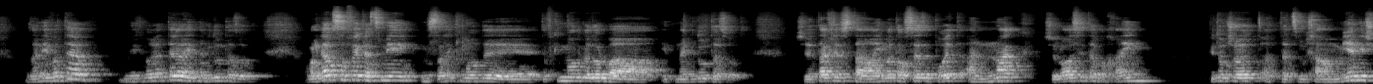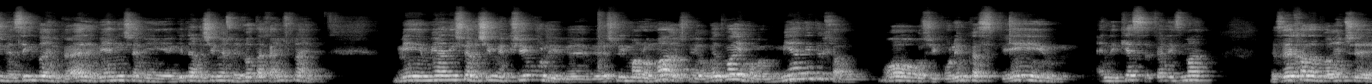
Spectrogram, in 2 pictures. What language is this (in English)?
Hebrew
